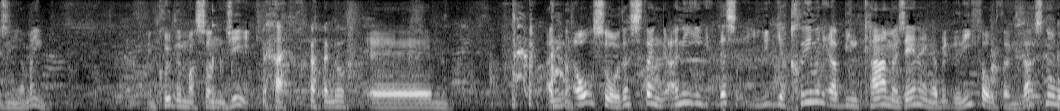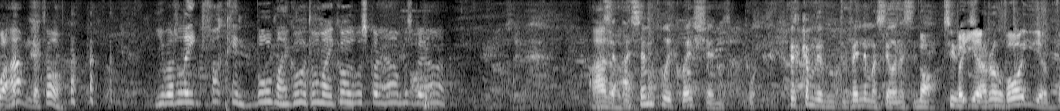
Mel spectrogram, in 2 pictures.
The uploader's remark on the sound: Record a live show in Edinburgh.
